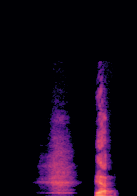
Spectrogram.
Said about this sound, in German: Ich glaube, das wird nicht mehr besser mit dem Husten da hinten.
